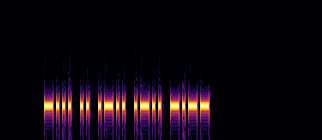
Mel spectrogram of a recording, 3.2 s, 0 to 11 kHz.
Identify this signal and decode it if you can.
Morse code, heard as a keyed tone, about 40 wpm, 700 Hz. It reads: BILLY
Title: USA Common Names - 40wpm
